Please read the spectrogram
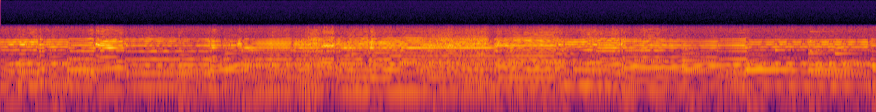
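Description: Live instrumental passage with no vocals: two keyboards playing held, sustained chords that change every second or so.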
